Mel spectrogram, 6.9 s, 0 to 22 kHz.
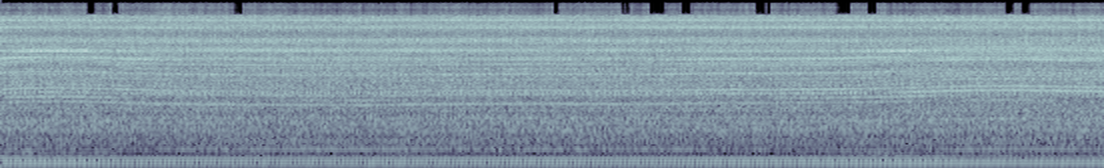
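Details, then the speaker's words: Mazda 6 MPS at idle: fast, light knocking at about three to four per second over a steady hum, occurring only up to 1500 rpm. Knock at idle, cause unknown and not pinned down. "так проблема в следующем здравствуйте значит двигатель постукивает на холостых оборотах до полутора тысяч короче"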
